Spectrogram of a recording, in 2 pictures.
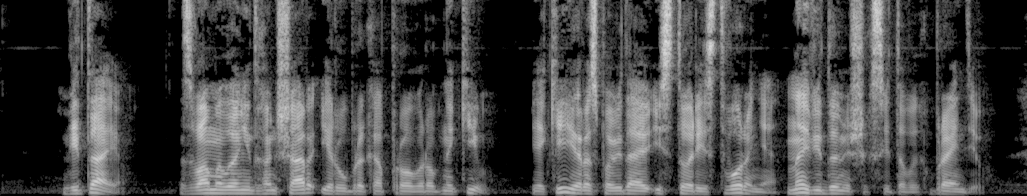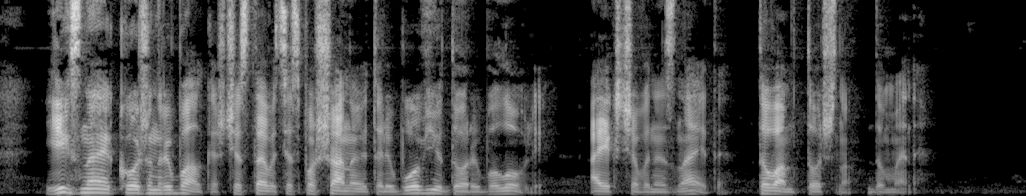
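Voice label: ukrainian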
